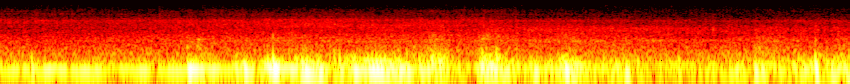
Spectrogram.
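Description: A microphone knocks and rumbles as it is handled.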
